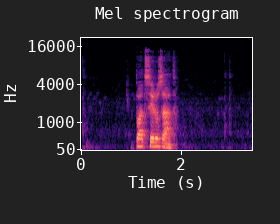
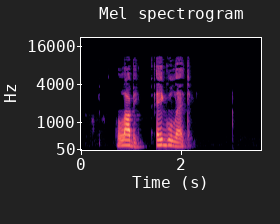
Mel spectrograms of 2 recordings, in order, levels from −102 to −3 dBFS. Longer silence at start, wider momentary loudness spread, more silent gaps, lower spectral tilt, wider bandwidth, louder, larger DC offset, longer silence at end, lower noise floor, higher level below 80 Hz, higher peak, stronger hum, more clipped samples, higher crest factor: first, 1.1 s vs 0.75 s; second, 9 LU vs 17 LU; neither; about the same, -5 dB/octave vs -6 dB/octave; first, 14 kHz vs 11.5 kHz; first, -24 LUFS vs -28 LUFS; neither; about the same, 1.55 s vs 1.45 s; second, -75 dBFS vs under -90 dBFS; first, -68 dBFS vs -82 dBFS; about the same, -8 dBFS vs -10 dBFS; neither; neither; about the same, 20 dB vs 22 dB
